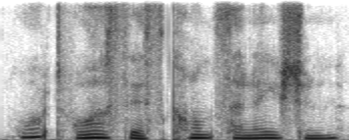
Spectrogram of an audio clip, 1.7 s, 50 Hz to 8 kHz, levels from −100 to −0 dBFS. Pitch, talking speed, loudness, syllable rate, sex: 180 Hz, 135 wpm, -16 LUFS, 4.5 syllables/s, female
